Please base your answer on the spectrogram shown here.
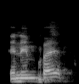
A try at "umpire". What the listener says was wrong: An umpire, not empire, umpire. why? Because when we pronounce this word, we pronounce it as a vowel.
